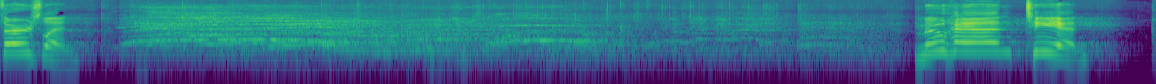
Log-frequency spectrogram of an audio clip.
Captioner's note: applause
